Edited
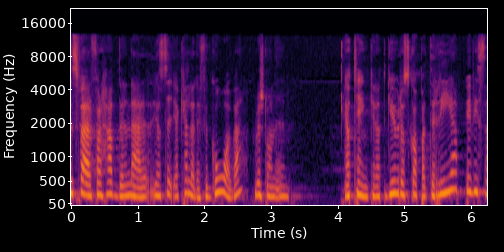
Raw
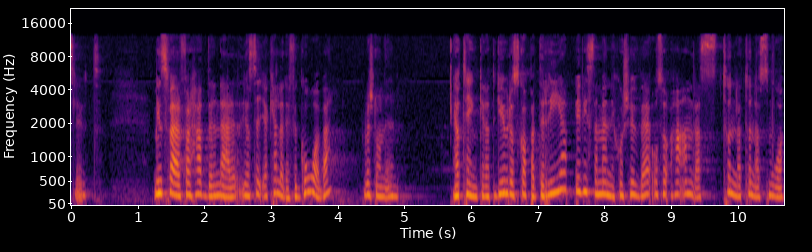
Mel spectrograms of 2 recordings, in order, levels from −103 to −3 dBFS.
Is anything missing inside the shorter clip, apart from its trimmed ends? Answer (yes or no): yes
